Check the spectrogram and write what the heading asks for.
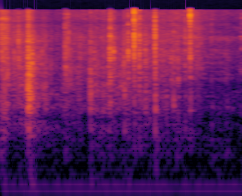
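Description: Paper fast-food bag and packaging rustling and crinkling as it is handled and reached into: a run of irregular crisp crackles, the loudest just after the start, thinning out toward the end.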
